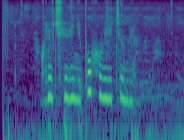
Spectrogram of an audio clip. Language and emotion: Russian, neutral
